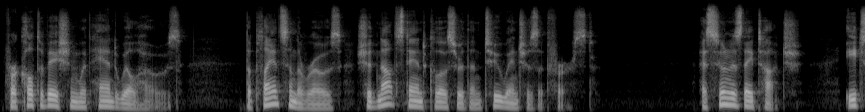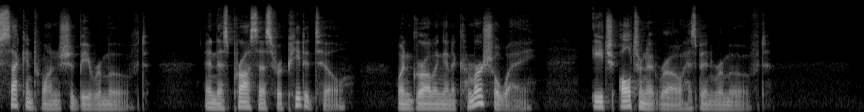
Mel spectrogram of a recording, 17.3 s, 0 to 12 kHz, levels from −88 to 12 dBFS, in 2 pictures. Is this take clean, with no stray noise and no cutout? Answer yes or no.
yes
